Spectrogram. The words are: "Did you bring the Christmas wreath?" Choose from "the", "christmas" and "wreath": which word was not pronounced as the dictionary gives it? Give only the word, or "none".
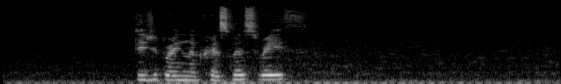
none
